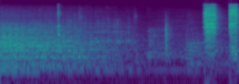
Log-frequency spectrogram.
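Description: A metal lathe spins with a whirring hum and winds down.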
